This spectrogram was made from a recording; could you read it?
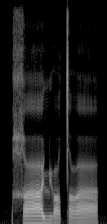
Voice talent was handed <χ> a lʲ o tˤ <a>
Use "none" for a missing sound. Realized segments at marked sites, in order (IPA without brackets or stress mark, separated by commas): χ, a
